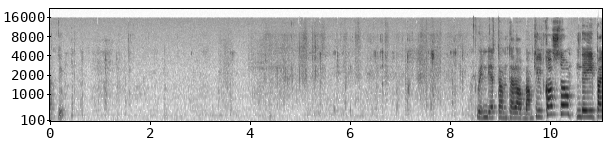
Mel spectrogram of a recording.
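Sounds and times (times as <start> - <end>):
person chewing crunchy food: 0.2 - 8.6.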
